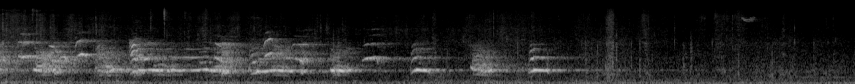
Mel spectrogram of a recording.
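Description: A pack of rabbit hounds baying on a running rabbit, several dogs' voices overlapping in a steady chorus that dies away about six seconds in.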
